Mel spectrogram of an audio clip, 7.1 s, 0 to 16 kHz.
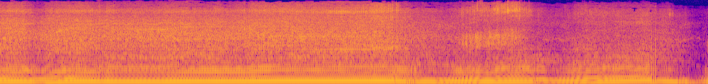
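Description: Can-Am Spyder F3-S's Rotax 1330 three-cylinder engine held at high revs during a rear-tire burnout, with the hiss of the spinning rear tire. Past the middle the revs fall and rise about three times, and the sound fades near the end as the trike pulls away.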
